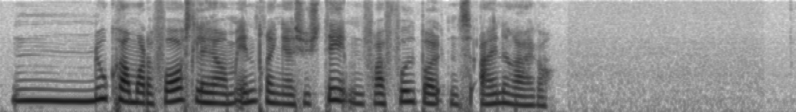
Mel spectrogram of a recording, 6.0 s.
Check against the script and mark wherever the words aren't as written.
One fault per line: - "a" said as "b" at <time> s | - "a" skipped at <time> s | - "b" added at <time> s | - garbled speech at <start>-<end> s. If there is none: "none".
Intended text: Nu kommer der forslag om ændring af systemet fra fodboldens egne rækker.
none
